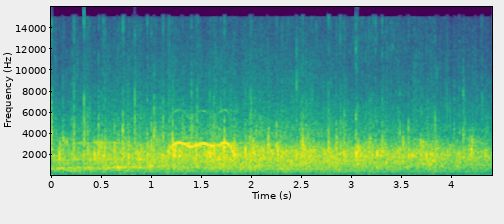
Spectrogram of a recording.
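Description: Sustained applause from an audience, a dense, steady wash of many hands clapping at an even loudness throughout, with no voices standing out above it.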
